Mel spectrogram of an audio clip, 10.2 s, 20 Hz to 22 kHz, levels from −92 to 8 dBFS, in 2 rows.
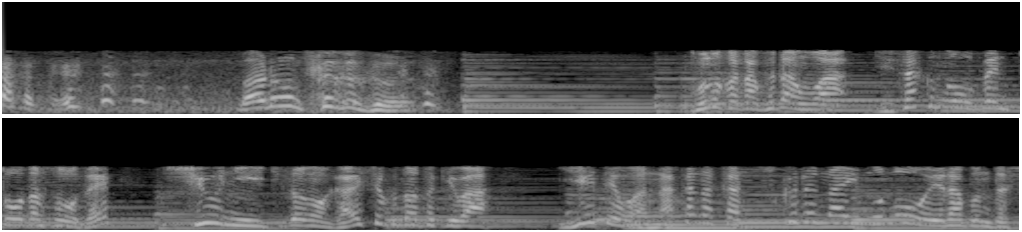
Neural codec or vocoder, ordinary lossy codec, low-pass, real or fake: vocoder, 44.1 kHz, 128 mel bands every 512 samples, BigVGAN v2; none; 3.6 kHz; fake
